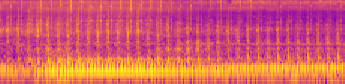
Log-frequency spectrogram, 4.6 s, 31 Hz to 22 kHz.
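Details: 2006 Chevy Cobalt, 300,000 miles, with oil leaks: steady idle with a sharp regular knock of two or three a second over a deep rumble, worse when revved; the engine is bad and needs rebuilding or replacing.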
